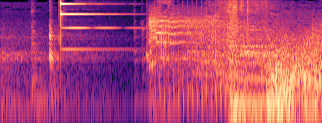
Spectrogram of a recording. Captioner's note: creaking; elevator bell chimes; eerie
